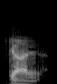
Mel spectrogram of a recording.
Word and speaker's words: Gaia: And if you think Goya terms, or Gaia, you know, I don't know. What is the correct pronunciation for that? – Gaia.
